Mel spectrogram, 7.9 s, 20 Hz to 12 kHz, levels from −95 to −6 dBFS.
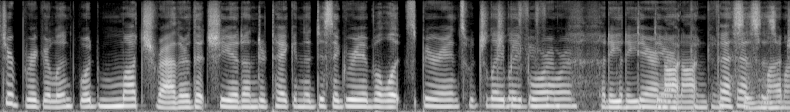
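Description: From 4.93 s to the end, the speech has a doubled audio track. A second full-band copy runs about 150 ms behind the original. It sits roughly 5 dB quieter. The copy has no decay and no room colour, so it sounds like a hard, flat slapback rather than an echo. It switches on abruptly at 4.93 s and never stops. The likely cause is the same signal being captured twice, once through a slower path.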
